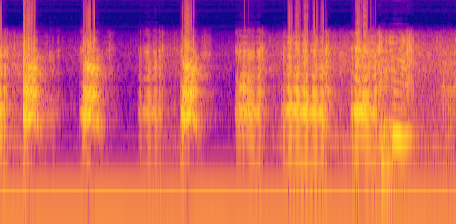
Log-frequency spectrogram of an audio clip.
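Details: Ike the family dog, being playfully teased and loving the attention, lets out loud repeated barks mixed with longer growling, moaning vocalisations, about one per second, over a low electrical hum.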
